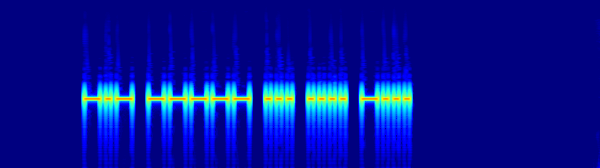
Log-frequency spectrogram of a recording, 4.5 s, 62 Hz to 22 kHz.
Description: Morse code, heard as a keyed tone, about 40 wpm, 700 Hz. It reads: K0SHB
